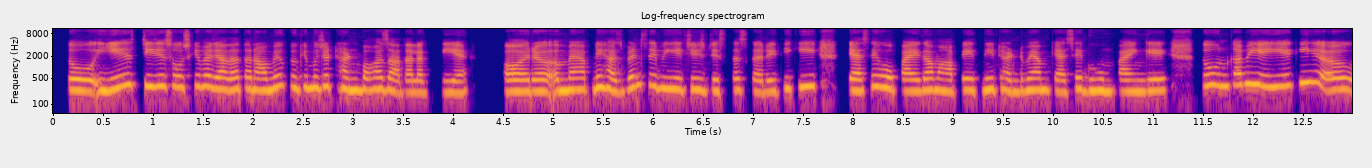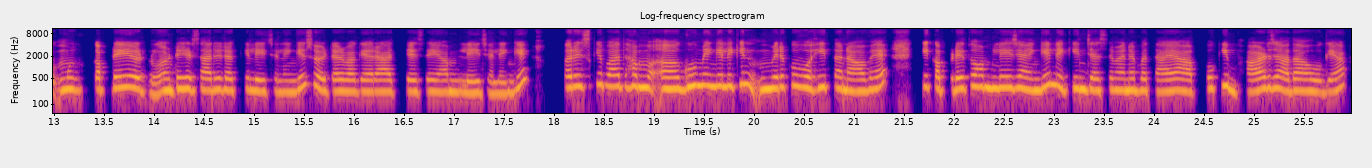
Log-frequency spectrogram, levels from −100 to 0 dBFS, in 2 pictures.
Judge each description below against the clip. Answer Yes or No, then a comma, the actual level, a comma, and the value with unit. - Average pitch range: Yes, average, 3.7 semitones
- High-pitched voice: Yes, very high, 250 Hz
